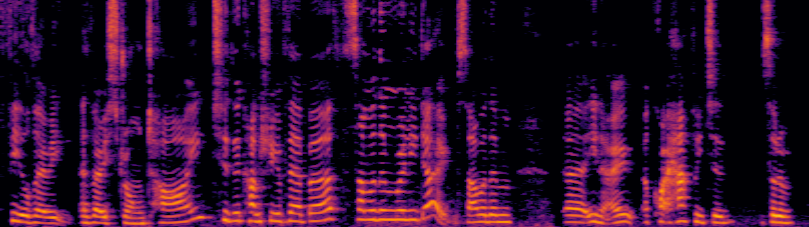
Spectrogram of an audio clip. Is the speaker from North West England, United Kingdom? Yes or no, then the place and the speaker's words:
yes; Manchester, North West England, United Kingdom; born and raised in Manchester like me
